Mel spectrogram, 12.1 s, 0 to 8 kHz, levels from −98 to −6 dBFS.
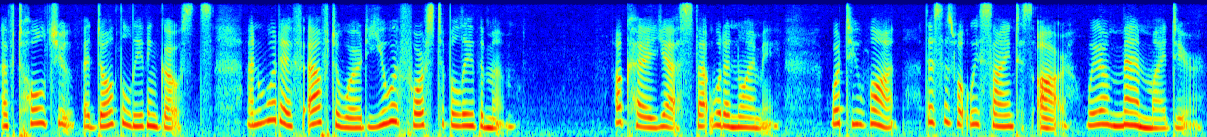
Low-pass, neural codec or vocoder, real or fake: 7.2 kHz; codec, 24 kHz, 0.9 kbps, WavTokenizer, medium speech release version 1; fake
